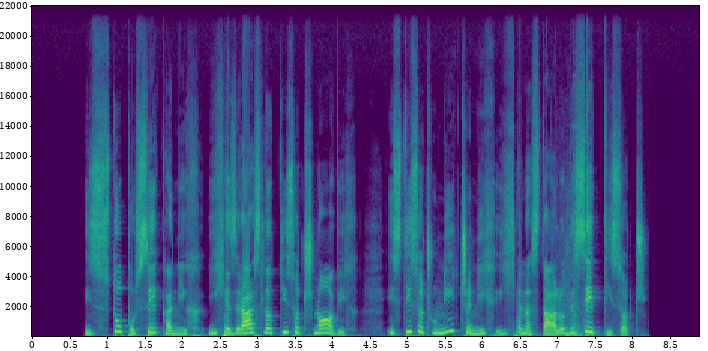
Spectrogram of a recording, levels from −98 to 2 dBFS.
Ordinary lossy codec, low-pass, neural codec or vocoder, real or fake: none; none; none; real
